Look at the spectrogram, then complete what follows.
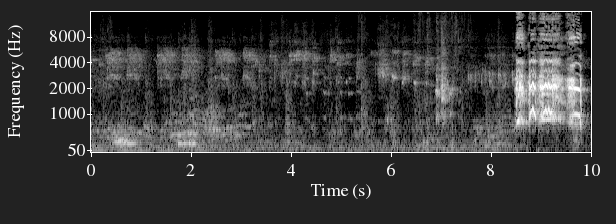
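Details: Faint bird chirps and rustling lead up to a loud, harsh crow from a decoy red junglefowl in the final second and a half.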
